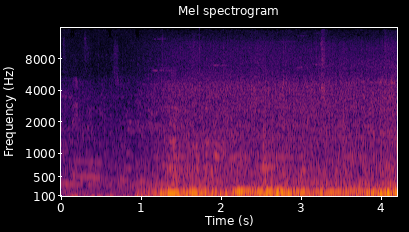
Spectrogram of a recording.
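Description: Vehicle engines rumble and idle in busy street traffic.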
